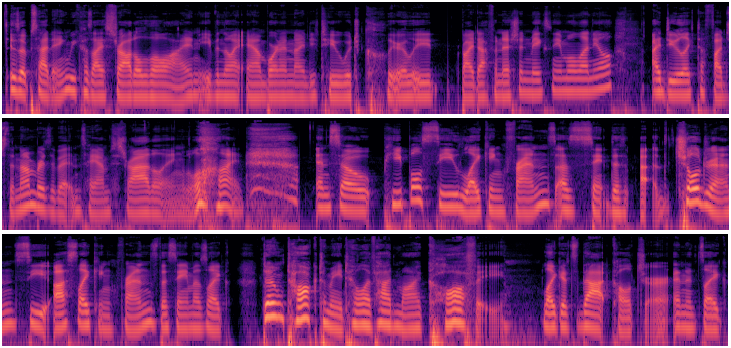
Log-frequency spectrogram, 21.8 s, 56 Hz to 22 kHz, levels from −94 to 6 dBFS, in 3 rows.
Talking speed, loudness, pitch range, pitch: 195 wpm, -29 LUFS, 145-185 Hz, 160 Hz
